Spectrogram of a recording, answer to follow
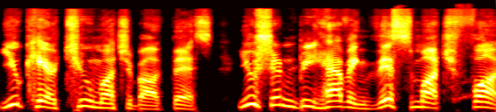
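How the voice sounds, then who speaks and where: A man talks in a high pitch with very wide pitch swings. He keeps a moderate pace. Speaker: football podcaster and fan. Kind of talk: casual banter about football.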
